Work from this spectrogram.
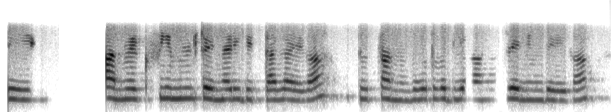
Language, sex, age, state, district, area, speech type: Punjabi, female, 18-30, Punjab, Fazilka, rural, conversation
